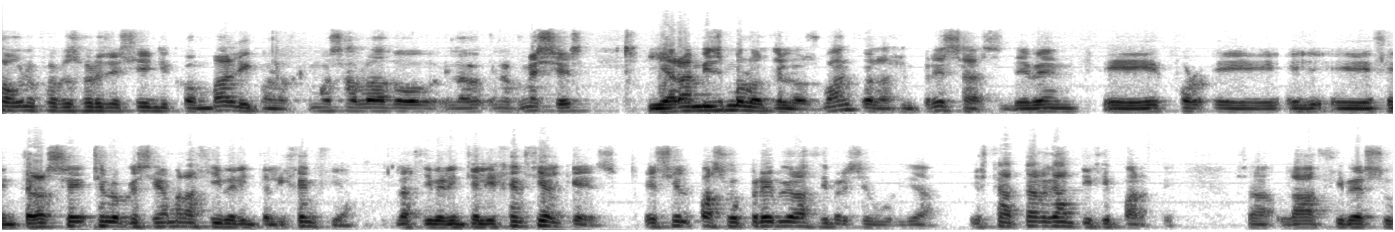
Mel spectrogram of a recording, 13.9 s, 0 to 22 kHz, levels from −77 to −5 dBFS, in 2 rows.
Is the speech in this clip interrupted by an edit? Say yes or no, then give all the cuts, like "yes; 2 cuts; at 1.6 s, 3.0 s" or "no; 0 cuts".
yes; 4 cuts; at 2.6 s, 5.4 s, 7.4 s, 10.1 s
